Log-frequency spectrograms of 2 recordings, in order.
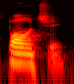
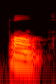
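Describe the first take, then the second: First: The t sounds like ch before the final vowel. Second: The t sounds like a plain t. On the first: This is how Brazilians say it. "They pronounce the t kind of like a ch" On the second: This is how people from Portugal say it. "Then they asked the person from Portugal"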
